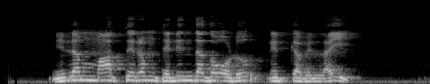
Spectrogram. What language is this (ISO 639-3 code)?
tam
